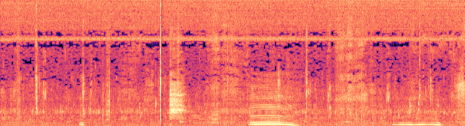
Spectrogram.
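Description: People eating with spoons: small clicks of spoon and mouth sounds, one sharp click about two and a half seconds in, and two short closed-mouth hums of a person's voice, the first falling in pitch, over a steady background hiss.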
